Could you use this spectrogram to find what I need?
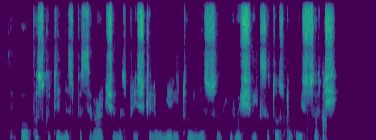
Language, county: Lithuanian, Marijampolė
